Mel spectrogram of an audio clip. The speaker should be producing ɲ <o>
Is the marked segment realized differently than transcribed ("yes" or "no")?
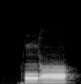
no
